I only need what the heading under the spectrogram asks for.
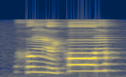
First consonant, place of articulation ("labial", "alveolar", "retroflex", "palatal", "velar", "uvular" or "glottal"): glottal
